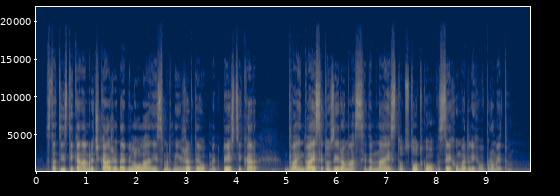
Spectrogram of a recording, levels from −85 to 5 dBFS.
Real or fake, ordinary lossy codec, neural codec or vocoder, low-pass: real; none; none; 19.8 kHz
